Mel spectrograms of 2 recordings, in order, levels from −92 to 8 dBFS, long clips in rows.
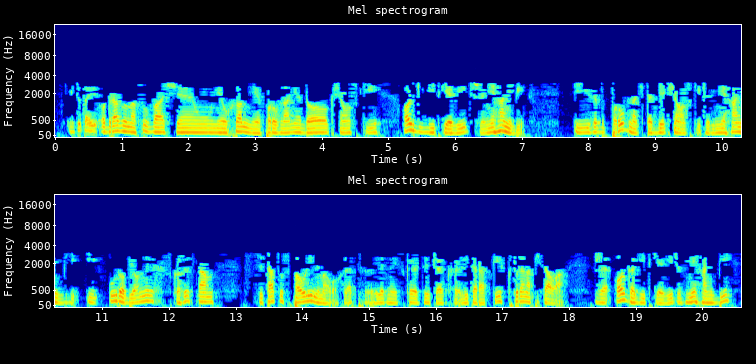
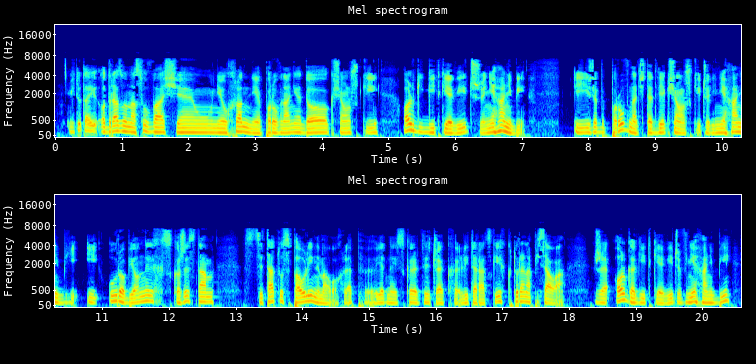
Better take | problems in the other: second | garbled, watery; badly; nothing above 3 kHz; slightly in the second

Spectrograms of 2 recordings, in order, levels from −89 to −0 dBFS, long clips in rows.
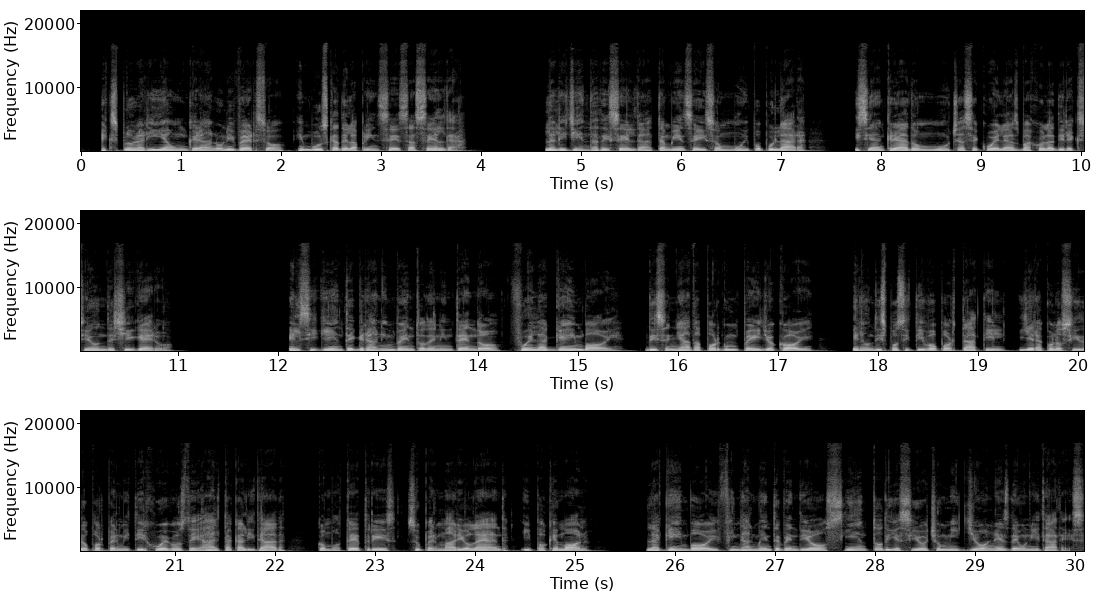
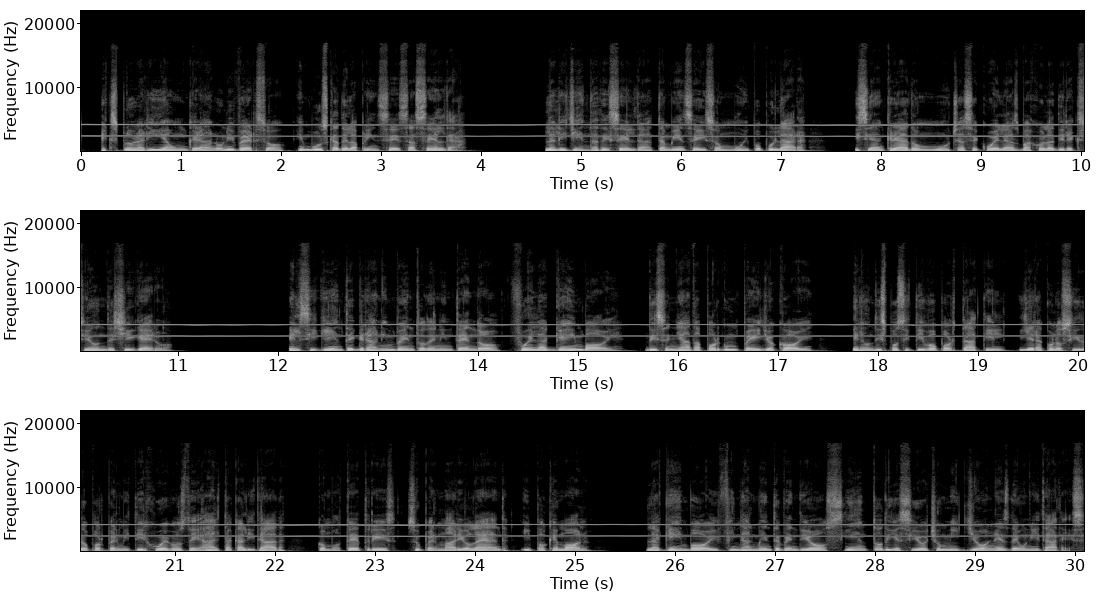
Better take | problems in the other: first | high-pitched whine; noticeable; throughout; 4 kHz, 15 dB below the speech

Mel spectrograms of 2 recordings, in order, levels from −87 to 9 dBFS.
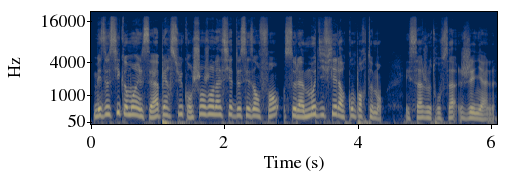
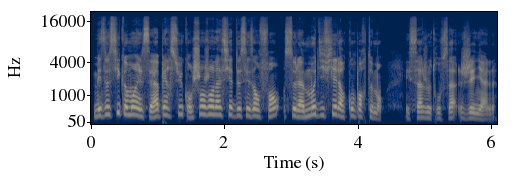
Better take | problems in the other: first | thin; somewhat; fading below 550 Hz

